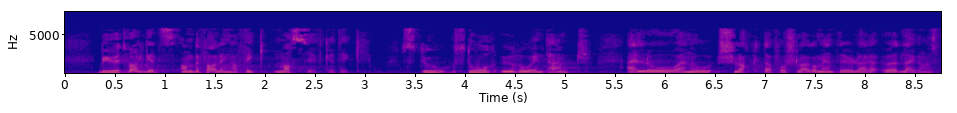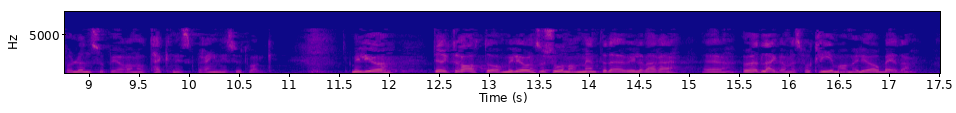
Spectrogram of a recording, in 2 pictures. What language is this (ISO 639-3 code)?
nno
